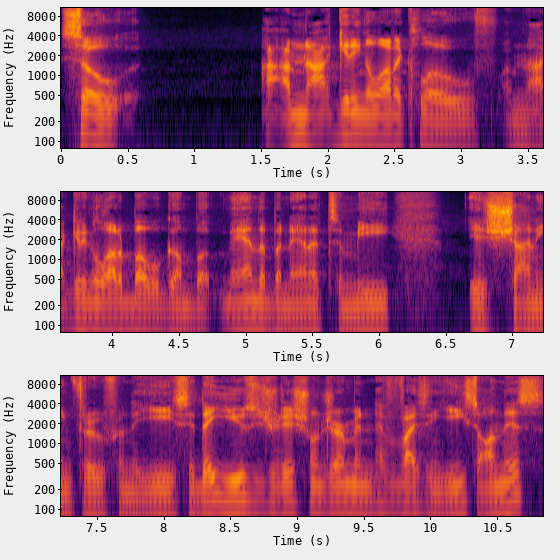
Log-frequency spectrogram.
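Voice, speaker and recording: This normal speaking voice has fairly even intonation on a very clean recording with a silent background. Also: man, fairly low pitch for a man, fairly quick pace. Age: 40s. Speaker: podcast co-host, beer reviewer. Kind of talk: casual chat.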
